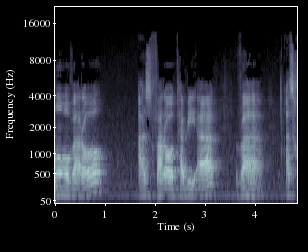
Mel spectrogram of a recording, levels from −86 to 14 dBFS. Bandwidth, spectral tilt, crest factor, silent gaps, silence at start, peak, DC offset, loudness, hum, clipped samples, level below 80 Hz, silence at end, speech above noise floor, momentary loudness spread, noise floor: 13 kHz; -3.5 dB/octave; 18 dB; none; 0 s; -2 dBFS; under 0.1%; -19 LUFS; none; under 0.1%; -68 dBFS; 0 s; 32 dB; 11 LU; -50 dBFS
